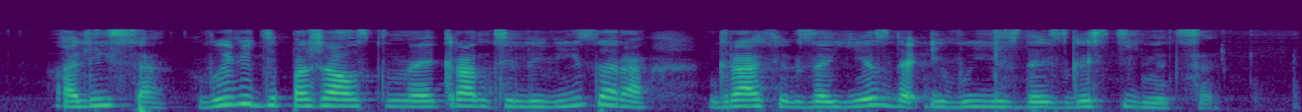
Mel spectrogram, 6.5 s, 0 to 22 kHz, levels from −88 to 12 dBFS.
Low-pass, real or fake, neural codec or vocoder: 7.2 kHz; fake; codec, 44.1 kHz, 7.8 kbps, Pupu-Codec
